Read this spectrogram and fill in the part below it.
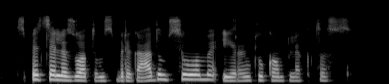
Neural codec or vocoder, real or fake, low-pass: none; real; 9.9 kHz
